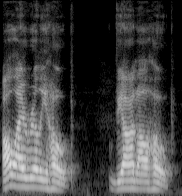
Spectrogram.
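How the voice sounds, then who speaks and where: A man co-hosting a gaming podcast in casual chat, relaxed and jokey, with a lot of "like" fillers. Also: on the high side, a little slow. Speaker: podcast co-host.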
